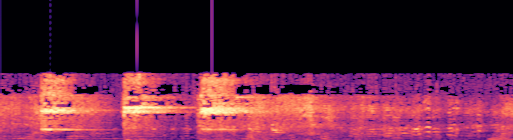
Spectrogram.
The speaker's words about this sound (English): Well, Alan seems to be having a little trouble today. He's out in his garage fixing his car. Car always gives me trouble. Better use this steel lever and the hammer again.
